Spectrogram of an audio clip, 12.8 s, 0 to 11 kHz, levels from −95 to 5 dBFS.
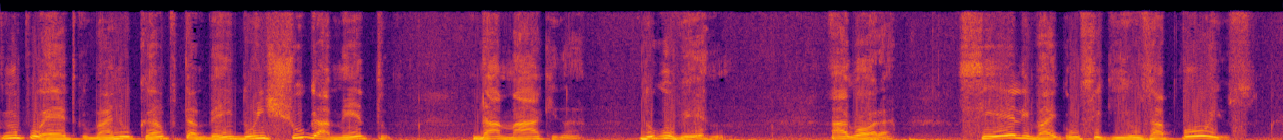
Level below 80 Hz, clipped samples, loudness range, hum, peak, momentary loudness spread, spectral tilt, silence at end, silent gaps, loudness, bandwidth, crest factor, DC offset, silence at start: -36 dBFS; under 0.1%; 4 LU; none; -6 dBFS; 19 LU; -5.5 dB/octave; 0 s; none; -17 LUFS; 10.5 kHz; 12 dB; under 0.1%; 0 s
